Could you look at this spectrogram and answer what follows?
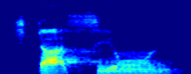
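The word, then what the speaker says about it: Station: और 11 रूल है कि S के बाद अगर P आ जाए तो S की साउंड शीन से होती है वर्ड के शुरू में, तो ये होगा स्टासियोन, स्टासियोन।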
